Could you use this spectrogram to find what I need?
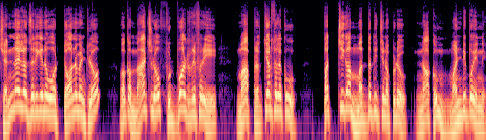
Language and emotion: Telugu, angry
